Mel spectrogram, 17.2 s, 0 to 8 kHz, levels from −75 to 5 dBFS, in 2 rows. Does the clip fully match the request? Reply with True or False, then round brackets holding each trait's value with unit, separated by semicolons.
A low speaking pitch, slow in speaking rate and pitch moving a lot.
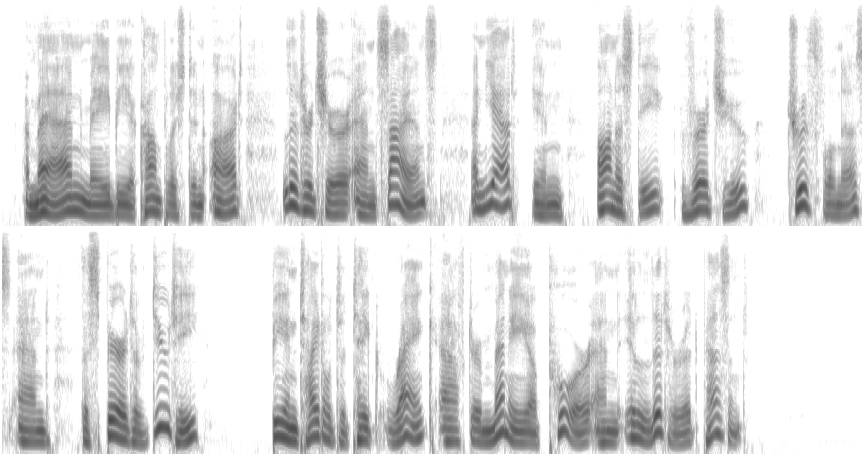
True (115 Hz; 120 wpm; 5.9 semitones)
